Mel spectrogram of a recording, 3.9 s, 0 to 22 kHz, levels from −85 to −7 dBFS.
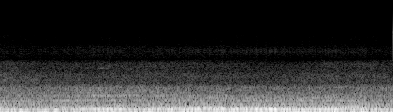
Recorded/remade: recorded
